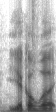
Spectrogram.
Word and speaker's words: yklwa: has a hard time pronouncing it's called the yikkawa yakuwa that's according to the pronunciation guide they give in d and d beyond so yikkawa is the weapon it has no prior history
